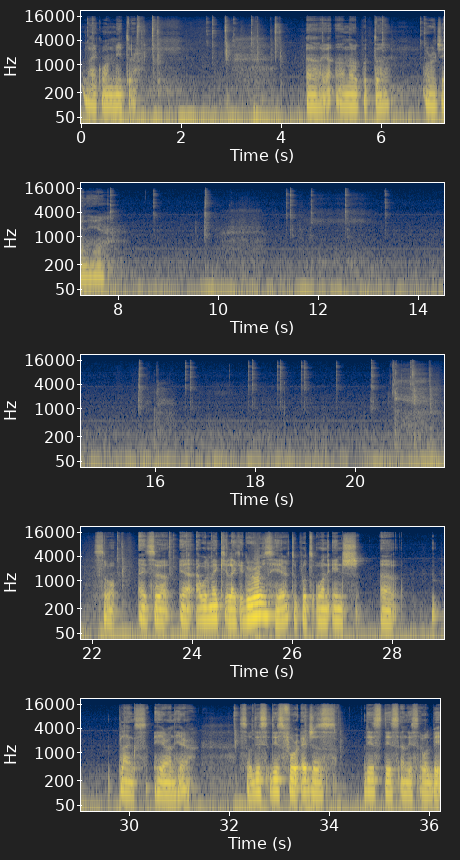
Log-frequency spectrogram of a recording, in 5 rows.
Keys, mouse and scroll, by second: 0.2 click, 2.5 click, 3.1 shift+middle click, 4.0 Tab, 4.8 middle click, 6.8 click, 7.2 middle click, 8.7 click, 11.4 click, 11.9 middle click, 13.3 click, 16.6 click, 18.5 click, 18.9 click, 19.7 click, 20.8 middle click, 21.4-22.1 shift+scroll down 5, 22.2 shift+middle click, 22.9 scroll down 1, 23.1-23.6 scroll up 1, 23.6 shift+middle click, 24.4 middle click, 29.9 middle click, 32.3 shift+middle click, 32.8-33.5 scroll down 2, 33.7 shift+middle click.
